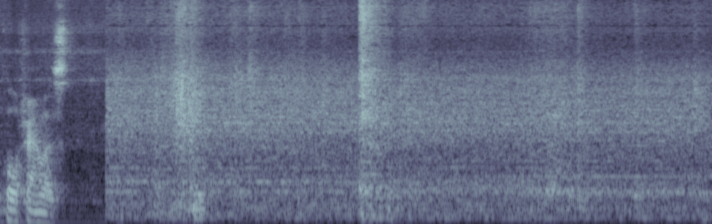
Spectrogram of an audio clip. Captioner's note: oven roaring like a furnace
